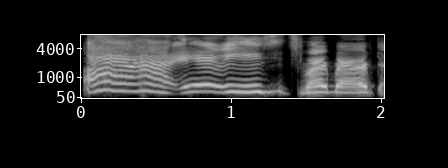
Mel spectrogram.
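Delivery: loud, very high, drawn-out annoying scream. Retelling people who spotted aries and wanted a picture, imitating loud annoying screaming. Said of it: "they started screaming like really loud and annoying".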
